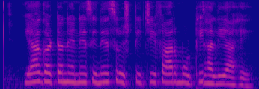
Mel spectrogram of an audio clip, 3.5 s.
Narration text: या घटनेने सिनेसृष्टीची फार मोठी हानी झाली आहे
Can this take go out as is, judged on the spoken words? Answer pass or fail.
fail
